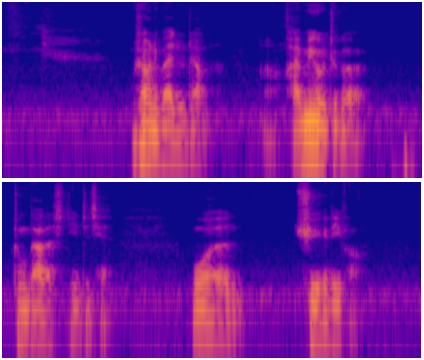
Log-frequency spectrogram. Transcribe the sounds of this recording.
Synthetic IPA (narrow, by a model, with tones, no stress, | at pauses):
wɔ˨˩ʂɑ˥˩ŋli˨˩pa˥˧ɪt͡ɕo˥˧ʊʈ͡ʂɤ˥˧jɑ˥˩ŋd̪ə˩ | ɐ̰˧xa˧˥ɪme˧˥ɪjo˨˩ʊʈ͡ʂɤ˥˩ɡə̰˩ | ʈ͡ʂʊ˥˧ŋt̪a˥˩d̪ə˩ʂɻ̩˥˩t͡ɕʰi˥ŋʈ͡ʂɻ̩˥t͡ɕʰjɛ̰˧˥n | wɔ˨˩ | ɕʰy˨˩i˧˥ɡə˧t̪i˥˩fɑ̰˨˩˦ŋ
